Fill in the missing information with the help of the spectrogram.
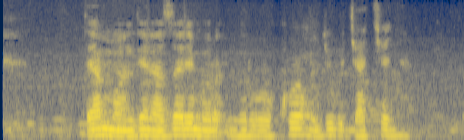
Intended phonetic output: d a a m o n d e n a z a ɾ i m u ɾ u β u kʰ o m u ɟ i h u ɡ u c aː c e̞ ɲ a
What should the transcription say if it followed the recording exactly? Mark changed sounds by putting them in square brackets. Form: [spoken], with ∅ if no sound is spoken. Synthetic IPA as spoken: d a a m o n d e n a z a ɾ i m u ɾ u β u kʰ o m u ɟ i h u ɡ u c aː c e̞ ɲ a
